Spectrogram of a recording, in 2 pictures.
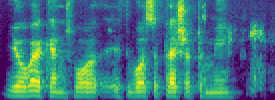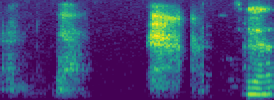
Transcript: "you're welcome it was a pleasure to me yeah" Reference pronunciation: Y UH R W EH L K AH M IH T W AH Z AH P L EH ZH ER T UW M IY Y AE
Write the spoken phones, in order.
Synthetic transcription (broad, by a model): Y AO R W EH K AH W IH T W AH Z AH P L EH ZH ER T UW M IY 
